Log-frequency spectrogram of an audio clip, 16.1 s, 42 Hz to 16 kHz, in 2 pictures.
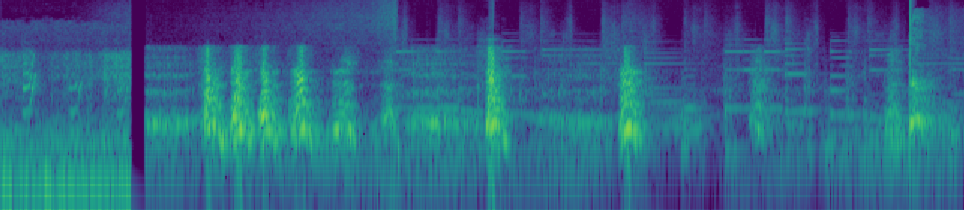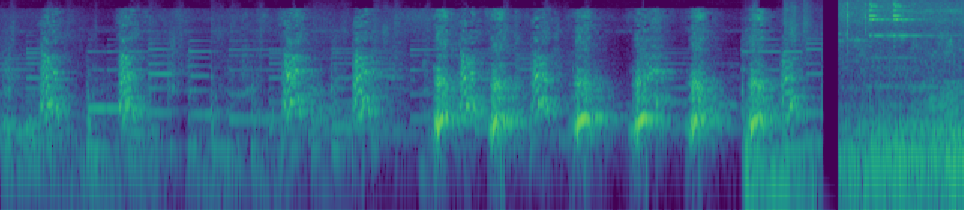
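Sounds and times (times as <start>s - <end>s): dog barking: 1.7s - 3.4s, 4.0s - 4.3s, 5.1s - 5.5s, 6.2s - 6.6s, 7.4s - 9.4s, 10.1s - 14.9s.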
